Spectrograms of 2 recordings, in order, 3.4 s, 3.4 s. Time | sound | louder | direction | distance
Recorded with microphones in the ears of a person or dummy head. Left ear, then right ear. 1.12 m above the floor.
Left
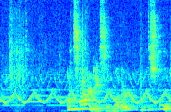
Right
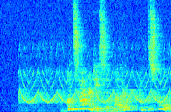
1.3 | a woman speaking | right 3 dB | 70° right (ahead or behind) | 3.5 m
